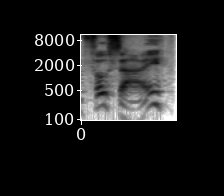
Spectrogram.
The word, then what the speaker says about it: foci: side to side or foci if you'd like but I that's the plural form I prefer the soft C as we would do in Latin fahsai and yeah so there's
